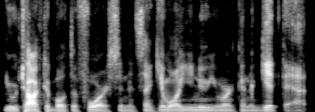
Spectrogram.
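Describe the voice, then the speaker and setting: A man's voice: deep voice, flat delivery, fast talker, a bit bright, no room sound, studio quality. A middle-aged American man hosting a podcast, chatting casually in a folksy, plain-spoken way. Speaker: podcast host. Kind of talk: casual chat.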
